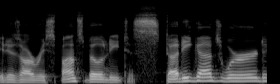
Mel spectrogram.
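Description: Here a man with an unremarkable speaking voice talks at a moderate pace with lively intonation. The recording is very clean with a silent background. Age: 60s. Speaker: preacher. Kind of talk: sermon. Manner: frequent filler 'uh'.

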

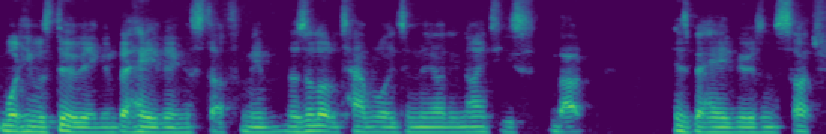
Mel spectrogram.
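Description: A man's very fast, medium-pitched voice with a West Country accent and a dark, mellow tone, against a quiet background. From southwest England. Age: 20s. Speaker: podcast host, guest. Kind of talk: casual chat.

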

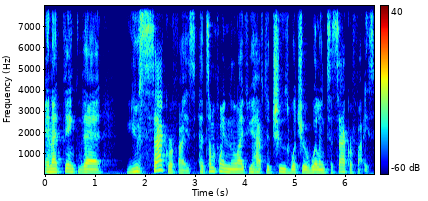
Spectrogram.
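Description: In an American accent, a man with an unremarkable speaking voice talks at a fairly slow pace. His pitch is fairly high with ordinary variation, and the recording is very clean with a silent background. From Florida. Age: 30s. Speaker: university student-affairs educator.

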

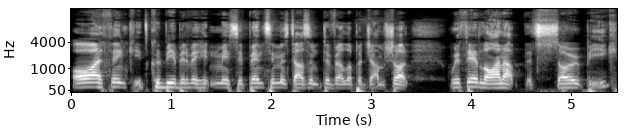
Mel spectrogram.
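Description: Talking at a fairly quick pace, a man uses a fairly high pitch and fairly even intonation. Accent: Australian. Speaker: sports podcast host. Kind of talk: casual sports chat. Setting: studio.

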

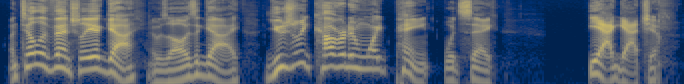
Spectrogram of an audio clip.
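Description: A man with an American accent speaks at a moderate pace in a fairly high pitch with a bright, sharp tone and vocal fry, swinging very widely in pitch and widely in loudness. The recording is very clean with a silent background and a dry, close sound with no echo. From US Midwest. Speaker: author narrating his memoir. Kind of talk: scripted narration.

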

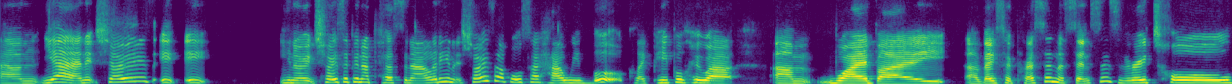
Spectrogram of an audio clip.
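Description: In a very clean, dry and close recording with no echo and a silent background, a woman speaks with an Australian accent, at high pitch and with lively intonation. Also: moderate pace. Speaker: wellness coach. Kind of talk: interview.

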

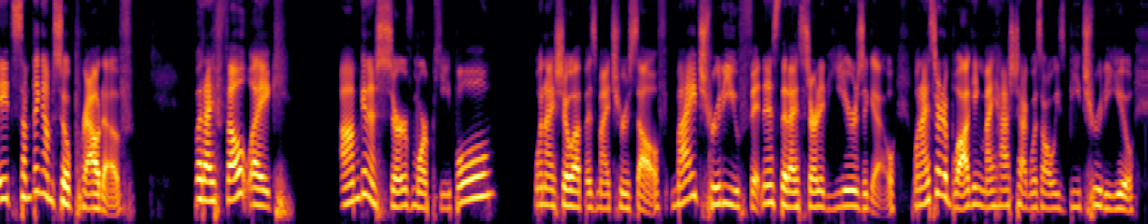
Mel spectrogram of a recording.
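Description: A woman speaks at a moderate pace and a medium pitch, with lively intonation. Her tone is animated, and the sound is dry and close with no echo. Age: 30s. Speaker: podcast host and blogger. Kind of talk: casual solo monologue. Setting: home dining room table.

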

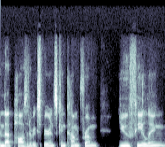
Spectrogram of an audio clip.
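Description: Over a very clean recording with a silent background, a man speaks in a monotone, flat intonation. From Norway, Oslo. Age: 30s. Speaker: movement teacher. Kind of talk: podcast interview.

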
